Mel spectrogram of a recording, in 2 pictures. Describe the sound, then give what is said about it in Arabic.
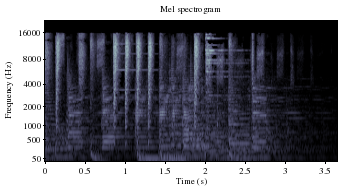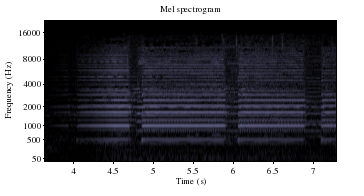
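Several car horns honk over one another in a loud, chaotic burst in a morning traffic jam, then one long blaring horn holds on with short breaks above a low rumble of idling traffic. “ازدحام السير الصباحي أصبح جزء لا يتجزأ من حياتنا اليومية وين ما نكون على الأغلب معظمنا مر بهالتجربة المزعجة منصير نتمنى تفك الأزمة ما نصبح على دوشة الزوامير”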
